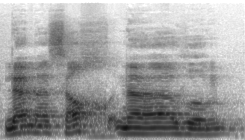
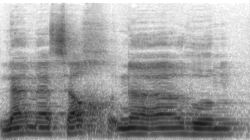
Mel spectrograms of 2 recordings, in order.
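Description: Both takes have the same delivery.

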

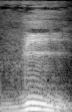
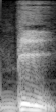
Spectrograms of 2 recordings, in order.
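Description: First: It begins with a v sound. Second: It begins with a b sound. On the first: The speaker calls it right. "আসলে এটা হবে ভি" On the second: The speaker calls it wrong. "এই আমরা সবাই বলি বি"

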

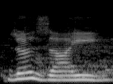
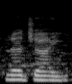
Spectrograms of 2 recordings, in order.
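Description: First: The middle consonant is a 'z' sound. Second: The middle consonant is a 'j' sound. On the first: The speaker calls it right. "इसको हम सही तरीके से क्या बोलेंगे" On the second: The speaker calls it wrong. "आप लोग इसको क्या बोल देते हैं ... रजाई इसका गलत उच्चारण होता है"

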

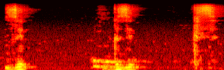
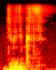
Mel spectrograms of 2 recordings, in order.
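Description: First: The three sounds are said slowly and separately. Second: The three sounds are said quickly and run together.

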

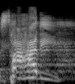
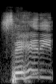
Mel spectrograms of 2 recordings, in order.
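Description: First: The first vowel sounds like a. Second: The first vowel sounds like e. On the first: It means the meal at the end of night. The speaker calls it right. "দন্তেশয় আকার।" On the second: It relates to the word for magic. The speaker calls it wrong. "দন্তেশয় একার বলবেন না"

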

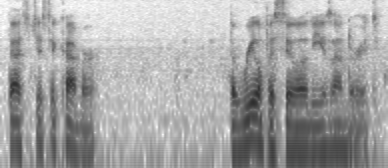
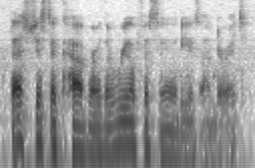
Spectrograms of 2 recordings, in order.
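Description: First: It is read at a normal pace. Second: It is read quickly, running together.

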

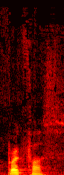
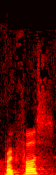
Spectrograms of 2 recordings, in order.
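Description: First: The stress is on the first syllable. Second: The stress is on the second syllable. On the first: The speaker calls it right. "Chúng ta có trọng âm số 1 breakfast" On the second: The speaker calls it wrong. "Chúng ta không đọc là breakfast"

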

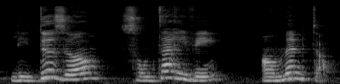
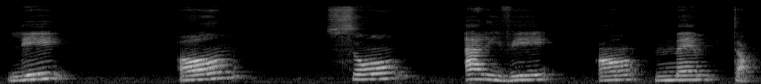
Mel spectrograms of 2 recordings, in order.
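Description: First: The words are linked together with liaisons. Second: Each word is said separately without linking. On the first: The speaker calls it right. "On va dire" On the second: The speaker calls it wrong. "On ne va pas séparer tous les mots"

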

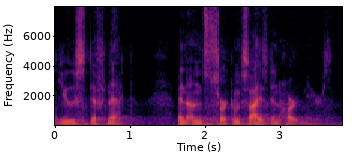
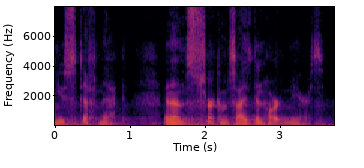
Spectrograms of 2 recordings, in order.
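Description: First: It is read in a plain, neutral tone. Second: It is said in a sad, brokenhearted tone.

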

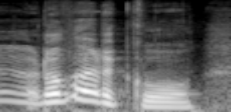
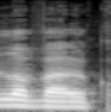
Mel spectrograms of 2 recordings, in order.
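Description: First: The word is said with R sounds. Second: The word is said with L sounds instead of R. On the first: The speaker calls it right. "mówi się rowerku" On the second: The speaker calls it wrong. "ale źle mówisz, nie mówi się Lowelku"

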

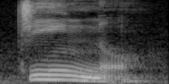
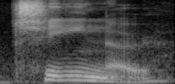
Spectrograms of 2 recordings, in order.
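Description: First: The first consonant has no puff of air. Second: The first consonant has a puff of air. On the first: The speaker calls it right. "the true Spanish pronunciation" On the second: The speaker calls it wrong. "my gringo pronunciation"

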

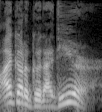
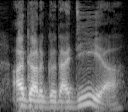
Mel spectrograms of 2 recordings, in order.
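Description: First: The last word ends with a curled r sound. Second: The last word ends with no r sound. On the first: The speaker calls it wrong. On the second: The speaker calls it right.

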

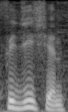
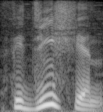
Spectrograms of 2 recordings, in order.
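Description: First: The stress falls on a different syllable. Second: The stress falls on the syllable before -cian. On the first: The speaker calls it wrong. "not physician" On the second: The speaker calls it right. "So for physician"

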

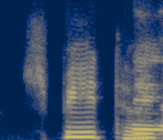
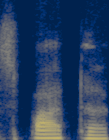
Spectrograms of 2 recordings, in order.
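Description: First: The first vowel sounds like e. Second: The first vowel sounds like a. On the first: The speaker calls it right. "bacanya menjadi seperti E gitu" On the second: The speaker calls it wrong. "bukan spader"

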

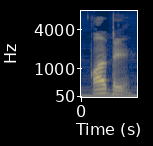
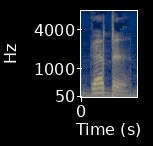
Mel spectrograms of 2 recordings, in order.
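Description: First: The word begins with a deep Q sound. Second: The word begins with a hard G sound. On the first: This is the classical form. The speaker calls it wrong. "Gabel bukan qabl" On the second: This is the colloquial dialect form. The speaker calls it right. "jadi lebih ke huruf G kalau dalam bahasa Amiyah"

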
